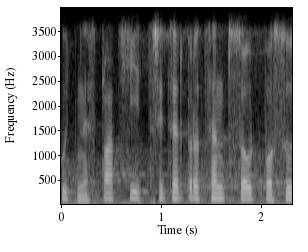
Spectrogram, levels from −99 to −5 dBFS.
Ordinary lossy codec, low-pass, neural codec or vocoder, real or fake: Opus, 64 kbps; 3.6 kHz; none; real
